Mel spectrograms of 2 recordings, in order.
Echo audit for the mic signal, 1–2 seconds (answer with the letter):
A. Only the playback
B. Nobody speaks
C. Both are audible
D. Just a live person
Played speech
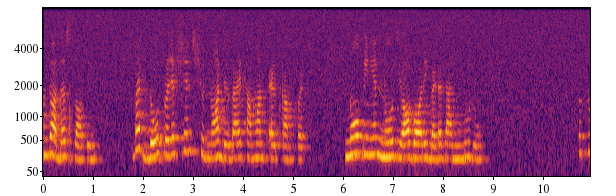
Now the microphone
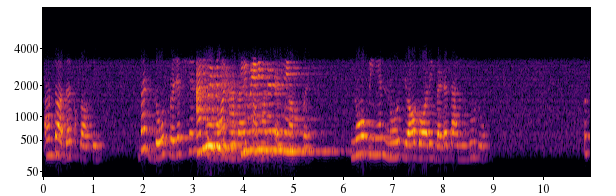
A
